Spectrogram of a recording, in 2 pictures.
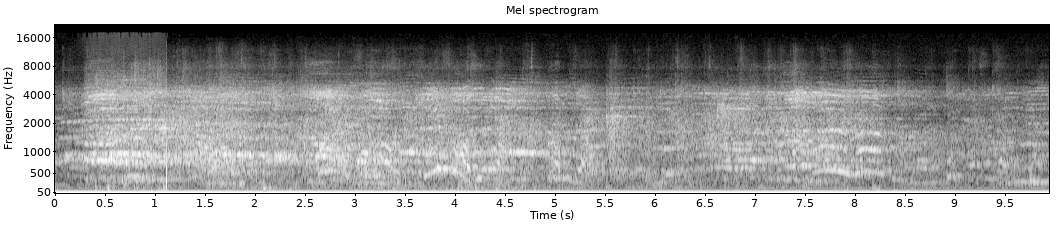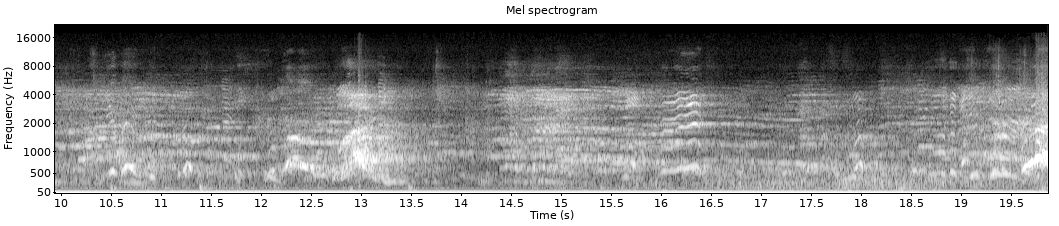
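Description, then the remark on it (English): A crowd of young voices from one side of an audience shouts and cheers loudly and continuously for their team during a game, about twenty seconds of dense, sustained yelling with occasional sharper shrieks rising above it. “So remember, you're as loud as you can, your team.”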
